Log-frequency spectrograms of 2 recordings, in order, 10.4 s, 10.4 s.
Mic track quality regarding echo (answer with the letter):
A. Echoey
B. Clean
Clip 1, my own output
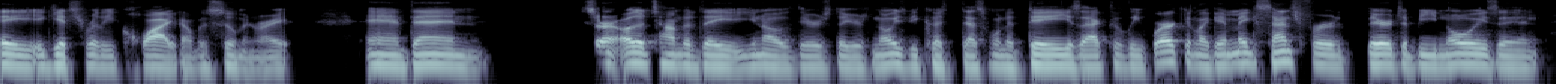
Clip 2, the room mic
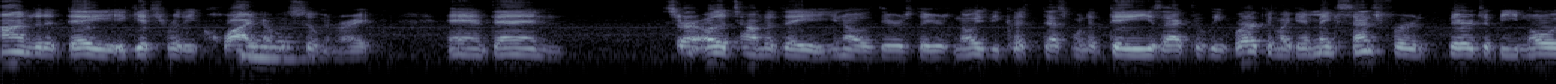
A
